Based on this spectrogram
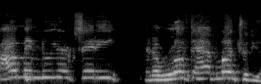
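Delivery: put-on thick, strong Texas accent, pitched high. Retelling what a stranger said to the speaker, in a strong Texas accent. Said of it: "with a strong Texas accent".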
